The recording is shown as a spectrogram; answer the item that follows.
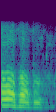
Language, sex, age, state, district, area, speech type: Sanskrit, male, 45-60, Karnataka, Vijayapura, urban, conversation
